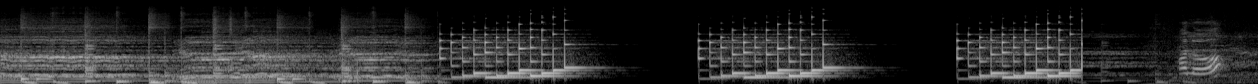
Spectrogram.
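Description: After a busy stretch of other sound at the start, a phone ringtone plays a melodic chime pattern in three repeated bursts, each followed by a short silence, clear and close.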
